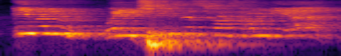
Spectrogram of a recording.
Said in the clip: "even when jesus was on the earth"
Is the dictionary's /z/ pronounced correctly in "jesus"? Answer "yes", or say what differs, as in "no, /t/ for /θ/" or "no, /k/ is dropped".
yes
